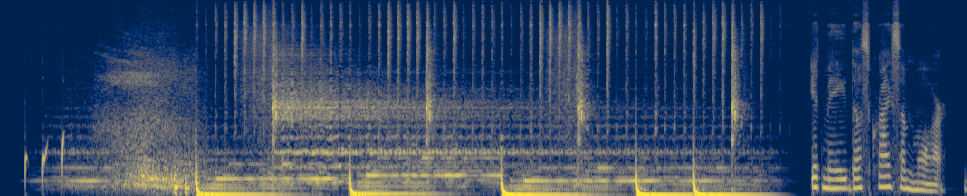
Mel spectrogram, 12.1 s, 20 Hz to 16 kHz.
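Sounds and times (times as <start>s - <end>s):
logo intro music: 0.8s - 9.5s.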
